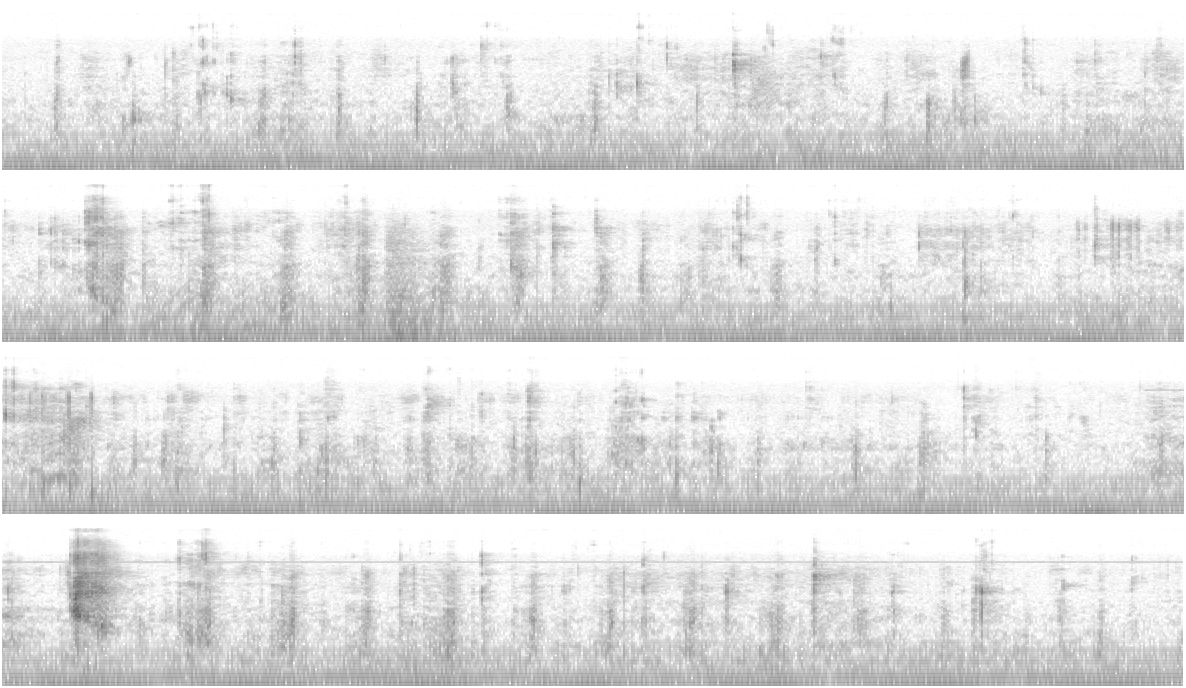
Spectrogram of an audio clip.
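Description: Close-miked eating by hand: chewing mouthfuls of soya chunk pulao and curry, with wet mouth clicks and crunching, and one sharp crack about three quarters of the way through. A steady low hum sits underneath.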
